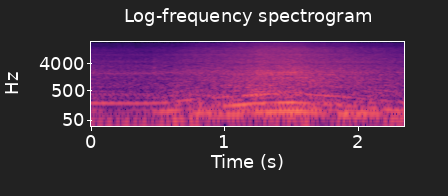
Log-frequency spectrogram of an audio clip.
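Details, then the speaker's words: GM petrol engine (Buick/Cadillac/Chevrolet/GMC) after replacing the fuel injection throttle body, which cleared reduced-engine-power and ESP warnings: pitch rises smoothly with throttle and settles back without stumble; revving normally. "can hear the motor sound the engine sound is perfect as it was so thank you"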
